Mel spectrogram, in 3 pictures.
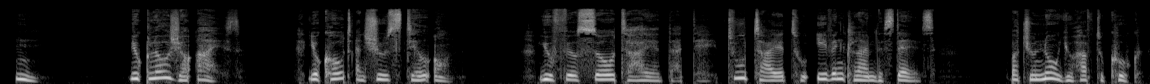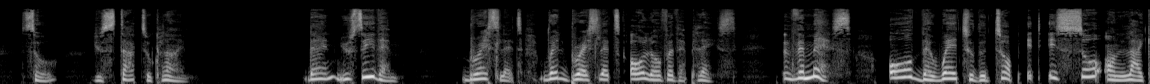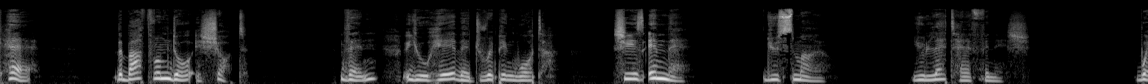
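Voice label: Drama African; home studios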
